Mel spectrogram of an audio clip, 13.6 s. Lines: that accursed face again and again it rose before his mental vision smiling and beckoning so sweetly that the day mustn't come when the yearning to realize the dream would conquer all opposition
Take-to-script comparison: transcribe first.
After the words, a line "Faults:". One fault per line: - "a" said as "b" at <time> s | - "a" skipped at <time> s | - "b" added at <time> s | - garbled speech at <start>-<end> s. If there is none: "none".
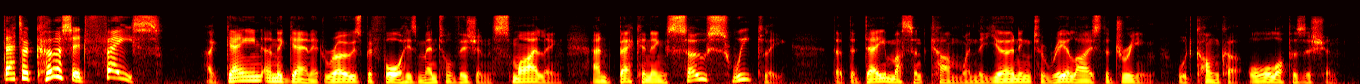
that accursed face again and again it rose before his mental vision smiling and beckoning so sweetly that the day mustn't come when the yearning to realize the dream would conquer all opposition
Faults:
none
